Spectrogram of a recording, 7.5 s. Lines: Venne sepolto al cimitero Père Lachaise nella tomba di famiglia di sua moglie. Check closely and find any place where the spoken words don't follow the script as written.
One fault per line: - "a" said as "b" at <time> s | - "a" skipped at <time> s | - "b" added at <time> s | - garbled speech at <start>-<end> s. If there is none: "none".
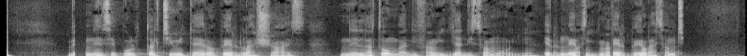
- garbled speech at 5.4-6.8 s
